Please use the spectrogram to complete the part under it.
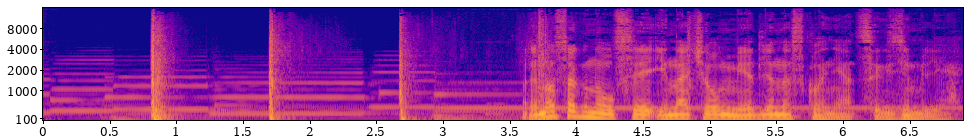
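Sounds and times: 
club striking a man's body: 0.8 - 1.1, 1.7 - 2.1, 2.7 - 3.0
speech: 3.6 - 6.8.

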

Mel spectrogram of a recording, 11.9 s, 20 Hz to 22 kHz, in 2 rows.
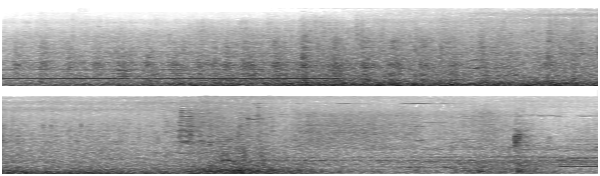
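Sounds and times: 
train rolling in with heavy rumble: 0.0 - 11.9
train carriages clattering: 3.4 - 11.9
thin metallic train wheel squeals: 7.8 - 11.9.

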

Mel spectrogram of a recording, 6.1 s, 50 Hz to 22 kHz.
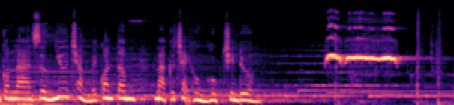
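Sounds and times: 
speech: 0.0 - 3.6
police whistle blown loudly: 4.3 - 5.6.

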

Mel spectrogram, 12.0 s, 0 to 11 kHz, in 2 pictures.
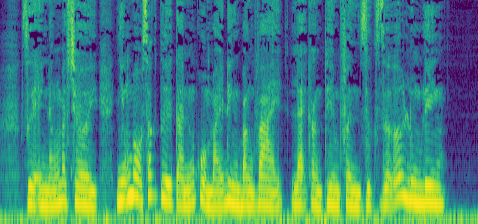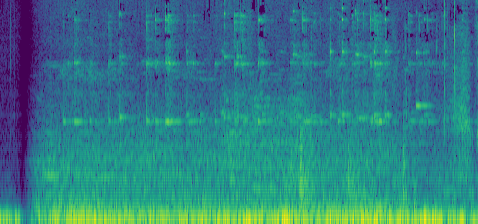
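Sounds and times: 
outdoor noise: 0.0 - 11.9
speech: 0.2 - 5.7
fist-sized ceramic wind bells tinkling along a corridor: 6.5 - 11.9.

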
